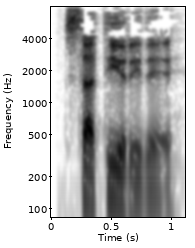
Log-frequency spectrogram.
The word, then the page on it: satiride: lingua italiana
